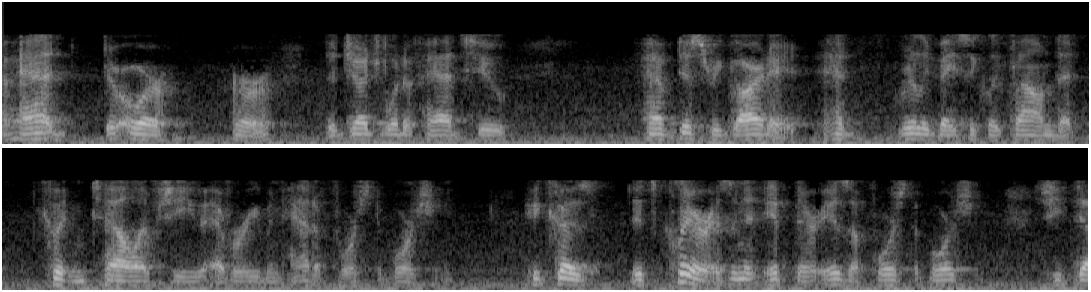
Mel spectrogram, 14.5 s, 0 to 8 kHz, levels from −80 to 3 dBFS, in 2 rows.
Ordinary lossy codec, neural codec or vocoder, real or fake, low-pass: AAC, 16 kbps; none; real; 7.2 kHz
